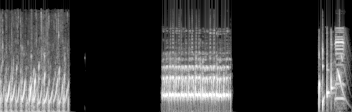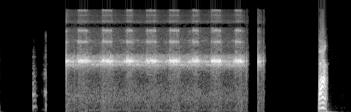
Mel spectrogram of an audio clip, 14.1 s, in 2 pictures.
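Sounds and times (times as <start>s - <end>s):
cartoon sliding tones: 6.4s - 7.0s.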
